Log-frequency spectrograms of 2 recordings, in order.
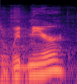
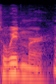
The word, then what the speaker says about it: Widmer: So Jeff Allworth's book, The Widmer Way. Is it Widmer or Widmer? – In Portland, everybody says Widmer, and they're wrong. It's Widmer. Wait, it's weird. I mean, it's W-I-D-M-E-R.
